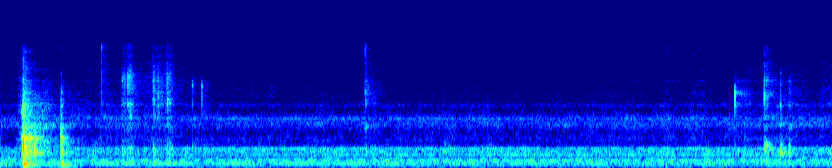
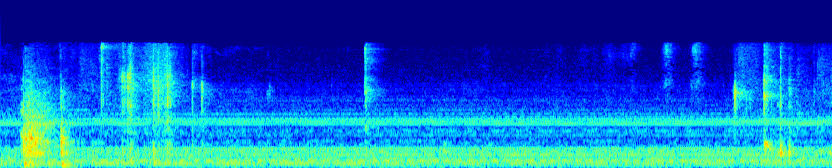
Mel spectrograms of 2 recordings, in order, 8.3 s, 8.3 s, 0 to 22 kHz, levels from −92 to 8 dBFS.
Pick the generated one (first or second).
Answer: first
